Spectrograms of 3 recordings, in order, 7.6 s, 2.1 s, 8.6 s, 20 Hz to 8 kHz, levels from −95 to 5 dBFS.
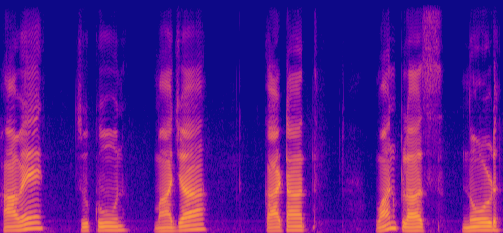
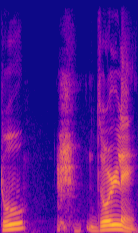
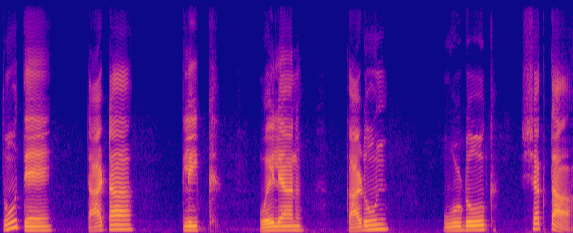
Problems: none marked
